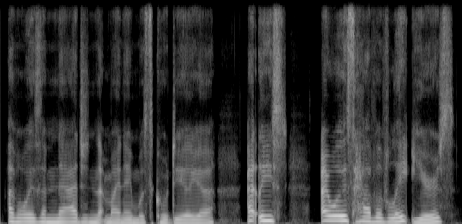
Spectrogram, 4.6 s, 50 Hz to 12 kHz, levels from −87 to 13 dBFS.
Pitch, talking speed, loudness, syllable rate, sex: 200 Hz, 195 wpm, -17 LUFS, 6.3 syllables/s, female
